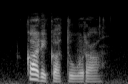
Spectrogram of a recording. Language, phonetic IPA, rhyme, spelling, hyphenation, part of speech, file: Hungarian, [ˈkɒrikɒtuːrɒ], -rɒ, karikatúra, ka‧ri‧ka‧tú‧ra, noun, Hu-karikatúra.ogg
- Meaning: caricature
